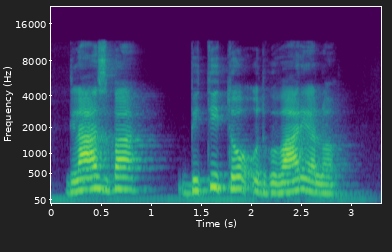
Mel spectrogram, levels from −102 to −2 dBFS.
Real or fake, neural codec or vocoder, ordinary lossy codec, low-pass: real; none; none; none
